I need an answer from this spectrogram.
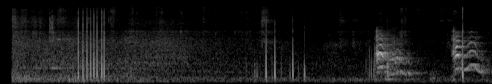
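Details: Rough Collie puppy, 56 days old, filmed on 12 March 2013; scattered clicks and knocks lead into two short, high, squeaky yips near the end.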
